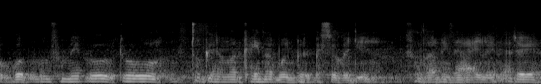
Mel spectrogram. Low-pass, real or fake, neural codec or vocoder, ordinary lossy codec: 7.2 kHz; fake; codec, 24 kHz, 0.9 kbps, WavTokenizer, small release; none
